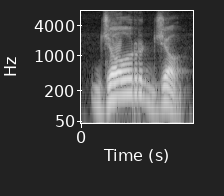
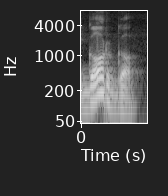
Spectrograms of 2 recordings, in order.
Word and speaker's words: Giorgio: Giorgio, the I is there. Otherwise, it would be Gorgo.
